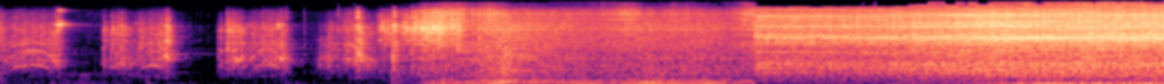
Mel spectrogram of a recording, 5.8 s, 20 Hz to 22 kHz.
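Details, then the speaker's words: Generac 5000 W generator with Briggs & Stratton 10 hp engine, sat unused for years; a few pulls, then it spins over freely with an even chugging rhythm and no binding; engine cranks freely, not seized. "Before I get any further, I just want to make sure that that it's going to crank over. Okay, it does. Good. Now, I know the engine's not locked up."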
